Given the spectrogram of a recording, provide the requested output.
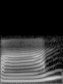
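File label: "baan2", Cantonese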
